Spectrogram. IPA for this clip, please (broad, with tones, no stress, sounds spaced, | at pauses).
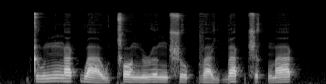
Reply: ʈ u˧˥ n ŋ a˦˥ k̚ w aː˨˩˨ w c ɔ˨˩ n ɹ ə˨˩ ŋ ʂ o˨˩ p̚ v a˨˩˨ j ɓ a˦˥ k̚ ʂ ə˨˩ k̚ m a˦˥ k̚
